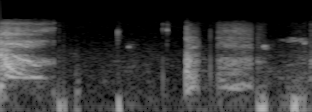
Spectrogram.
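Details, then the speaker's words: An adult with bronchitis and a touch of pneumonia, on medication, heard over a call line: two harsh, rough cough bursts. "and that cough is really fighting you, huh? Yeah, the bronchitis. And a touch of pneumonia."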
